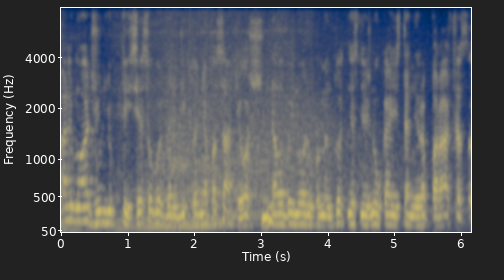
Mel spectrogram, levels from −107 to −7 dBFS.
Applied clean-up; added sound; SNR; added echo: none; Motor vehicle (road); 15 dB; none.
